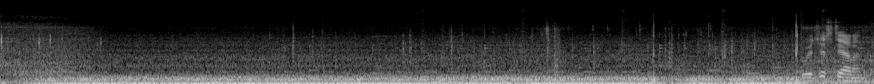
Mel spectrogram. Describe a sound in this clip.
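A vehicle engine rumbles steadily while driving over a rough track.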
